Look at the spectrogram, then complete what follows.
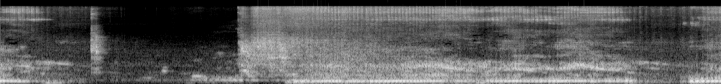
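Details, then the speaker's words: Yamaha Mio Sporty scooter that had lost power, started after CVT pulley reassembly and fresh oil: cranks, catches, holds a firm even drone under light throttle, no slipping or rattle; power restored, normal running. "Tuh, Guys. Ada tenaganya, Guys."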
